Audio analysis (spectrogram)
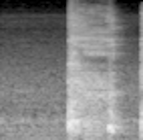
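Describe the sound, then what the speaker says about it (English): A person coughs loudly and close up, two harsh bursts followed by the start of a third, with no talk. "Sorry for the coughing, guys."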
